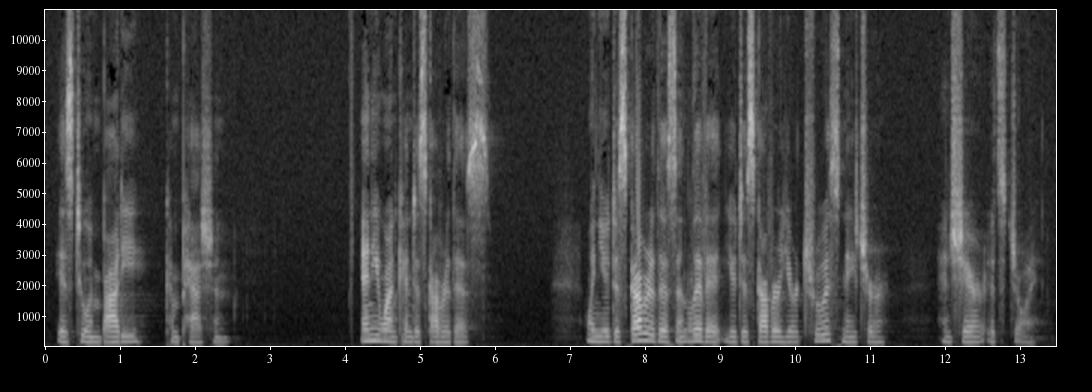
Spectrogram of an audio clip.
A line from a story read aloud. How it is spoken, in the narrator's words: said quietly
